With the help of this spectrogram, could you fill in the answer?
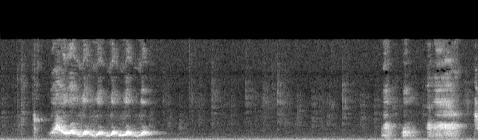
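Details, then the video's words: Timneh African grey parrot vocalizing indoors: a rapid run of about six bright, even chattering notes over a second, then quieter rasping squawks and a harsh, buzzy squawk near the end. "Talking - Timneh African Grey Parrot"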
